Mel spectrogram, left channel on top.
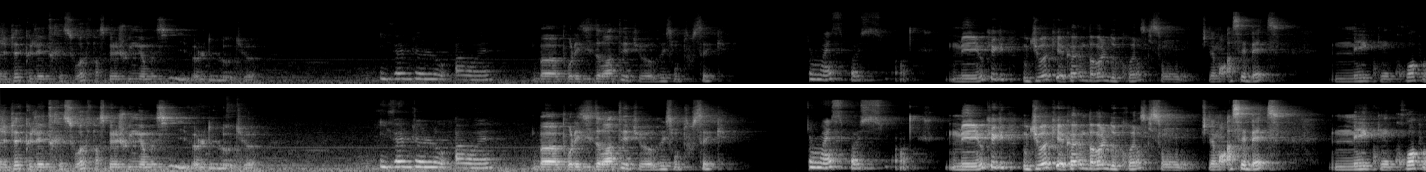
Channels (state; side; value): quieter; left; 17.1 dB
